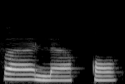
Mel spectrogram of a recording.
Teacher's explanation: فلق، قاف پر جو ہے وہ قلقلہ ہوگا یعنی آواز پلٹ کر آئے گی، اور قاف کا مخرج ہوتا ہے اقصی اللسان، جب لحاظ کو لگے تو قاف ادا ہوتا ہے، یعنی زبان کی جڑ جب نرم تالو سے لگتی ہے تو قاف ادا ہوتا ہے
